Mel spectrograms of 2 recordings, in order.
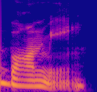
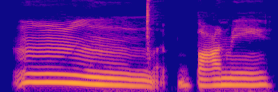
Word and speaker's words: banh mi: And Vietnam is also home to one of my favorite foods, the banh mi.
